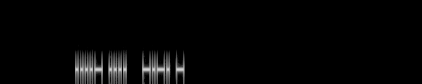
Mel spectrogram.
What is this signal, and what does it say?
Morse code, heard as a keyed tone, about 50 wpm, 700 Hz. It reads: 4H CT
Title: Winter Field Day Exchanges Encore 50wpm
